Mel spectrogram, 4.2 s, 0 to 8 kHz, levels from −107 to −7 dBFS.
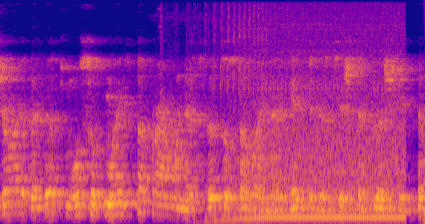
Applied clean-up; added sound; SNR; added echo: none; Engine starting; 6 dB; reverberation time 0.5 s.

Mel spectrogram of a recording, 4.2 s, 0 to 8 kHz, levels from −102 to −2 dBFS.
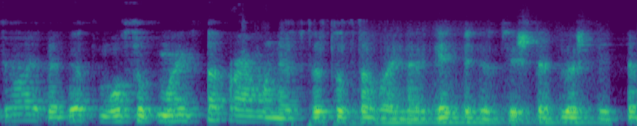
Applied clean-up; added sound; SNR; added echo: neural mask model DeepFilterNet 3.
